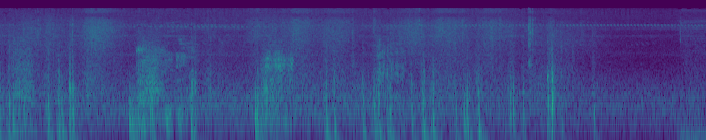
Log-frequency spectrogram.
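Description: A horse's hooves thud steadily on soft ground.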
